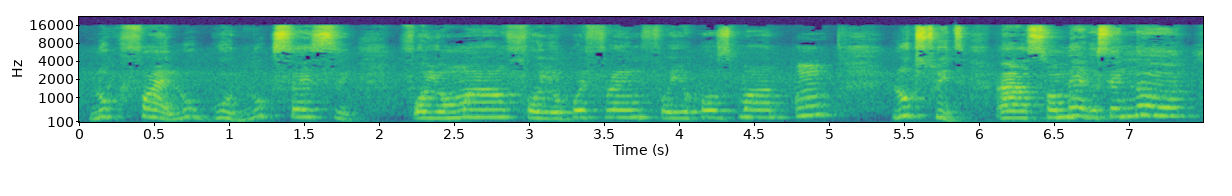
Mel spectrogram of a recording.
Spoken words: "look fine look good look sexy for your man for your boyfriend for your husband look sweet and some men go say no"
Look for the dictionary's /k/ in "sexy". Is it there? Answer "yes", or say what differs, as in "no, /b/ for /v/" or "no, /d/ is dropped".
no, /k/ is dropped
